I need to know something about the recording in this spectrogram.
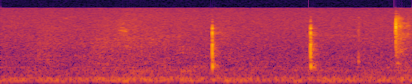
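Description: Three sharp keystroke clicks from typing on a laptop keyboard, about half a second apart, over a steady low room hum.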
